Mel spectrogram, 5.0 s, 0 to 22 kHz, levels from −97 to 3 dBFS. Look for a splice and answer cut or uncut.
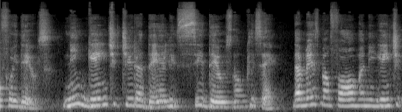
uncut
